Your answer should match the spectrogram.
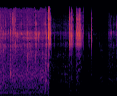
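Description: Water splashing and dripping as a landing net holding a fish is lifted from the water. It stops abruptly with a sharp knock about a second in, followed by a few faint rattling clicks of the net's frame and handle.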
